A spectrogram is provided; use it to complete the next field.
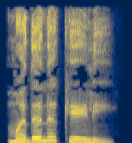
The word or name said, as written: ಮದನಕಳೆ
